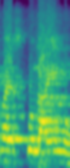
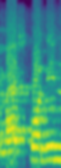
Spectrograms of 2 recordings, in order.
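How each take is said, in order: First: The last syllable has an 'eye' sound. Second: The last syllable has a short 'i' sound. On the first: The speaker calls it right. "बल्कि मैस्कुलाइन होता है" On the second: The speaker calls it wrong. "बहुत से लोग इसको मैस्कुलिन gender बोलते हैं। मैस्कुलिन नहीं होता"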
